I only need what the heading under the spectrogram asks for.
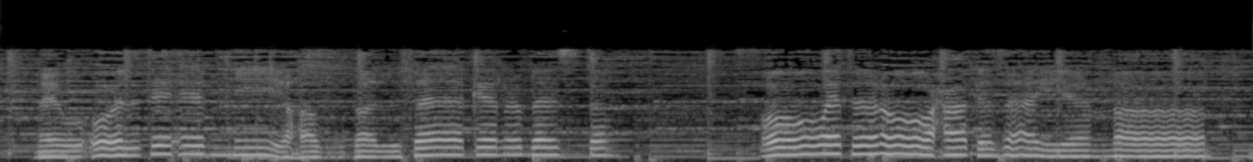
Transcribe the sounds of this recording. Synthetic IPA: mæwʔult̪ʔɪbniɦɑfd̪ˤɑlfæːkɪɾbɪst̪ʊm | ʔowet̪ɾuːħakzæjɪnːɑːɾˤ

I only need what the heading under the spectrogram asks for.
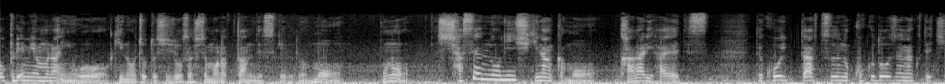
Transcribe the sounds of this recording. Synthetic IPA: pɯ̟ɾe̞mʲiamɯ̟ɾaĩŋo̞kʲino̞ːt͡ɕo̞t̪ːoɕiʑo̞ːsaɕi̥t̪e̞mo̞ɾat̪ːãnd̪esɨ̥ke̞ɾe̞d̪o̞̰mo̞ | ko̞no̞̰ | ɕasẽ̞nːo̞ɲ̟ĩɰ̃ɕi̥kʲinãŋkamo̞̰kʰanaɾʲiɦajaid̪e̞sɨ̥d̪̥e̞ko̞ːit̪ːaɸɯ̟̥t͡sɨːno̞ko̞kɯ̟d̪oːʑanakɯ̟t̪e̞t͡ɕ

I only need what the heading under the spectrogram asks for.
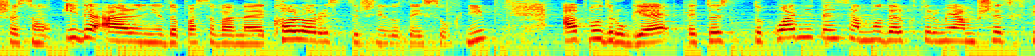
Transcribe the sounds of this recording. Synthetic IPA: ʂɛsɔ̃w̃ʔid̪ɛʔalɲɛd̪ɔpasɔvanɛkɔlɔɾɘst̪ɘt͡ʂɲɛd̪ɔt̪ɛjsukɲiʔapɔd̪ɾuɡʲjɛt̪ɔjɛst̪d̪ɔkwad̪ɲɛt̪ɛnsamːɔd̪ɛlkt̪uɾɘmʲawampʂɛt̪xfʲi

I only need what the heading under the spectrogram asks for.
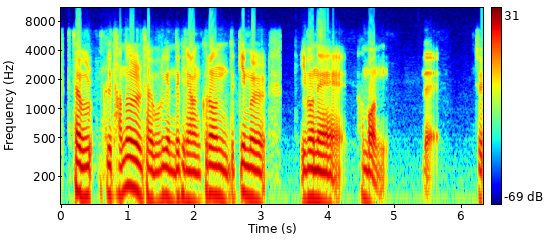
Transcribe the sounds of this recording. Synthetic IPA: t͡ɕaɭmukɯtanɯɭt͡ɕaɭmoɾɯɡe̞nːɯnde̞kɯɲaŋkɯɾʌnːɯk͈imɯɭ | ibʌne̞̰ | hambʌ̰nː | e̞̰ | t͡ɕʌ

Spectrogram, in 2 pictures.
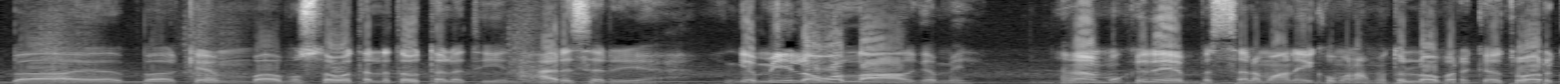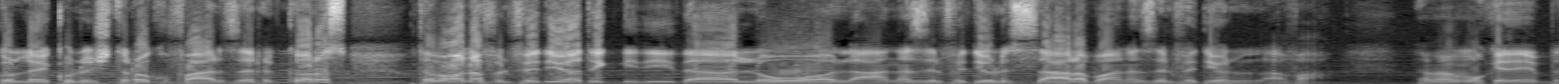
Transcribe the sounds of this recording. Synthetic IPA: bæʔbækæːmbæʔmost̪æwæt̪ælæːt̪æwet̪ælæt̪iːnʕaːɾeserːejæ̰ːħ | ɡæmiːlowːɑlˤːɑɡæmiːl | t̪æmæːmeked̪æjebːæsːælæːmʕaleːkomwɾˤɑħmæt̪lˤːɑːwebɑɾˤɑkæːt̪owʔɑɾˤɑɡollːæːkolʔeʃt̪eɾʔɑːkwfaʕɾzæːɾelɡɑɾˤɑsˤwt̪æbʕonæfilfid̪ejæːt̪elɡed̪iːd̪ælːihowːælæænæzelfed̪jolesːa̰ʕlæ̰bæʔænæzelfed̪jolḛlʔæ̰fa̰ʕ | t̪æmæːmweked̪æjeb

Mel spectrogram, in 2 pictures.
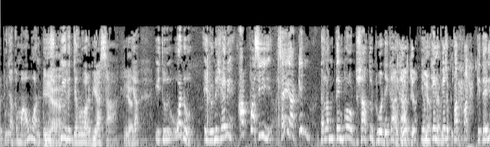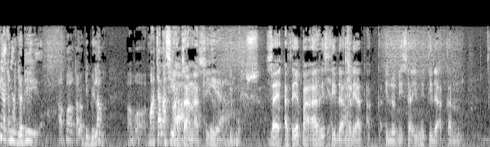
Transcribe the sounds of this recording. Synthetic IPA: puɲakəmauanpuɲasəpiɾɪt̪̚jaŋluarbiasa̰ja | it̪uwahdʊh | indonesiainiapasɪhsajajakɪndalamt̪ɛmposat̪uduadekadajaŋakaləbikdəpaat̪̚pat̪̚kit̪ainiakanməɲd͡ʒadi | apakalodibilaŋ | apmat͡ʃanasiaat͡ʃana̰siia | sajʔart̪iɲapaʔːɾɪst̪idaʔŋəliɦat̪a̰kindonesia̰init̪idakakan

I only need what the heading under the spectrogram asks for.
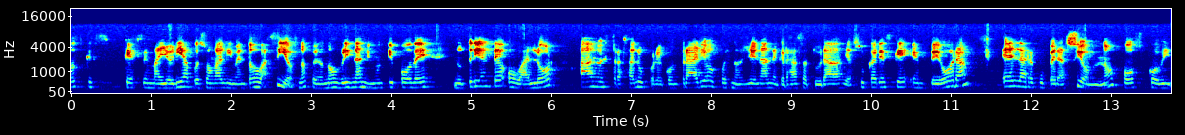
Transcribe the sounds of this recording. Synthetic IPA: oske | keseŋmaʝo̞ɾiapwe̞sːo̞ŋalimẽ̞nt̪o̞zβa̰sio̞sno̞kenono̞zβɾind̪anĩŋɡunt̪ipo̞ðe̞nut̪ɾje̞nt̪e̞ʔoβalo̞ɾ | anwe̞st̪ɾasaluð̚po̞ɾe̞lko̞nt̪ɾaɾjo̞pwe̞sno̞zʝe̞nand̪eɣɾaxasat̪uɾað̞asjasukaɾe̞ske̞ʔempe̞o̞ɾaŋenlare̞kupe̞ɾasjo̞nno̞po̞skoβi

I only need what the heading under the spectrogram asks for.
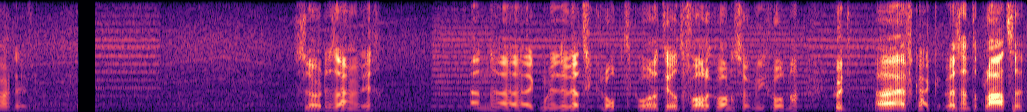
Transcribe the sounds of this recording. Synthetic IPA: ɑxdøɥvə | zowdɑzɛjnʋəʋɪːɹ | ʔɛnəɪkmuʋɛɹtxə̥klɔp̚tɪ̥kɦoːɹdɑtɦɪːlˠtuvɑlˠəxɔnəsɔwɪk̚nitxɦoːtmaːɹxut | əːefəkɛ̰jkəʋɛjzɛjntəplaːtsə

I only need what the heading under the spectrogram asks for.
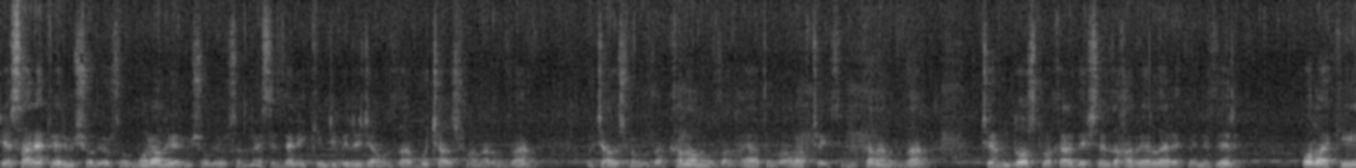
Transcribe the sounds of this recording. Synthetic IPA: d͡ʒesaːɾɛt̪veɾmiʃo̞lˠujo̞ɾsunuzmo̞ɾalʲˠveɾmiʃo̞lˠujo̞ɾsunzvɛsizd̪ɛnicʰind͡ʒibiɾid͡ʒamɯzd̪abut͡ʃʰalˠɯʃmalˠaɾɯmɯzd̪an | but͡ʃʰalˠɯʃmamɯzd̪ankʰanalˠɯmɯzd̪anɦajaːt̪ʰɯmzaɾapt͡ʃʰaisimd̪ikʰanalˠɯmɯzd̪an | t̪ʰymd̪o̞st̪vakʰaɾd̪ɛʃlʲeɾinizɛɦabɛɾlˠaɾɾɛt̪menizd̪iɾ | o̞d̪acʰi

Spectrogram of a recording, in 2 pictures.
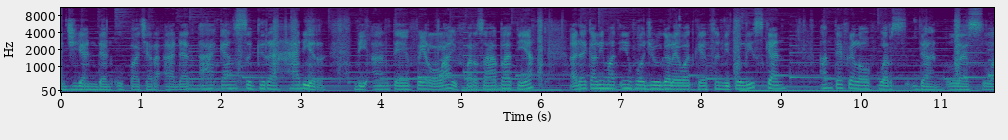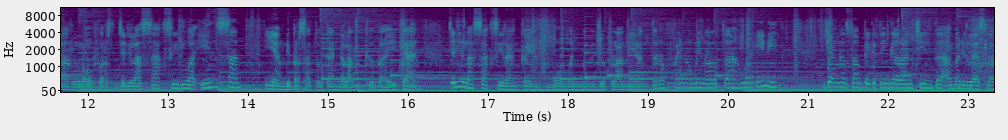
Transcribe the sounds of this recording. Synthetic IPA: ad͡ʒiandanupat͡ʃaɾa̰ʔadat̪̚akansəɡəɾahadir | diʔant̪efelaifarsaɦabat̪̚ja | ʔadakalimat̪infod͡ʒuɡalewat̪̚kɛpsəndit̪uliskan | ʔant̪efelofərs | danlɛslarlofərsd͡ʒadilahsaksiduaʔinsan | jaŋdipərsat̪ukandala̰mkəbaikan | d͡ʒadilahsaksiɾaŋkajaŋmomənməŋud͡ʒupəlaminant̪ərfenomenalt̪aɦʊnini | d͡ʒaŋansamp̬ajkət̪iŋɡalant͡ʃint̪aːbadilɛslar

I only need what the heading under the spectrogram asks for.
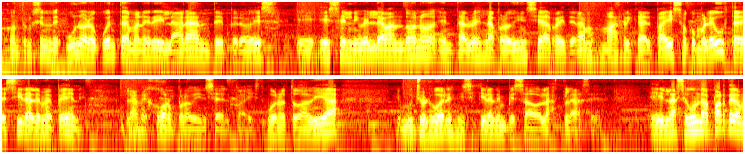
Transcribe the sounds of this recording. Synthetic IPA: konst̪ɾuksjonuno̞lo̞kwe̞nt̪aðemaneɾailaɣɾant̪epeɾo̞es | eselniβe̞ld̪eaβand̪o̞no̞ent̪alβe̞zlapɾo̞βinsjarejt̪e̞ɾamo̞zmasrikaðe̞lpaiso̞ko̞mo̞le̞ɣust̪aðesiɾalemepeene | lame̞xo̞ɾpɾo̞β̞insjaðe̞lpaisbwe̞not̪o̞ðaβia | mut͡ʃo̞zluɣaɾeznisi̥kʲje̞ɾaane̞mpe̞sað̞ola̰skla̰sḛs | enlase̞ɣund̪apaɾt̪eβa

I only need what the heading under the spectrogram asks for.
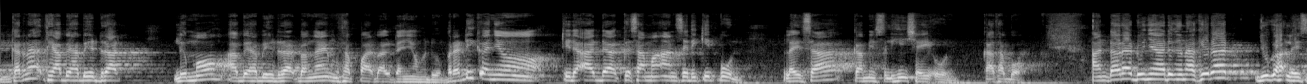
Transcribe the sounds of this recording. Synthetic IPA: nkaɾənat̪iabɪɦabɪhdɾat̪̚ | ləmɔa̰bɪɦabɪhdɾat̪̚baŋajməθapat̪̚baɡit̪aɲəmədumbəɾat̪ikaɲət̪idaʔadakəsamaʔansədikɪt̪̚pʊn | laisakamisəliɦiʃajʔʊ̰nkat̪abɔ̰h | ʔant̪aɾaduɲadəŋanaxiɾat̪̚d͡ʒuɡaʔlais

